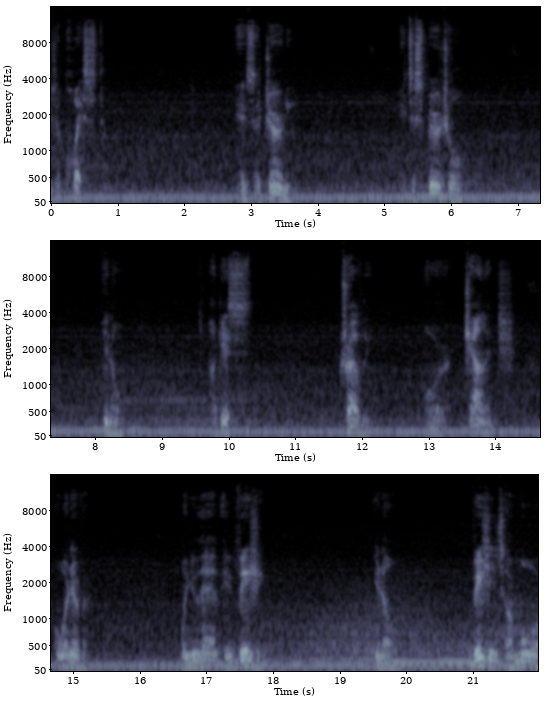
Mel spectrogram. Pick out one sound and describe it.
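An elderly man speaks slowly and calmly close to a microphone, with long pauses.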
